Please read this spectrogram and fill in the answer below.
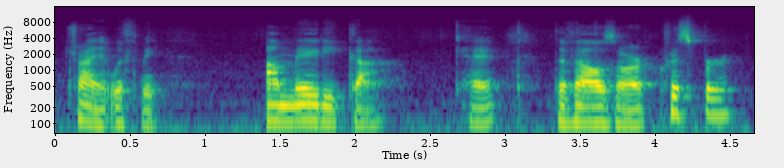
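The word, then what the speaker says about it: América: or contrast for example the English pronunciation of the word America America with a shorter crisper tensor vves in the Spanish America America try it with me America okay the vowels are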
